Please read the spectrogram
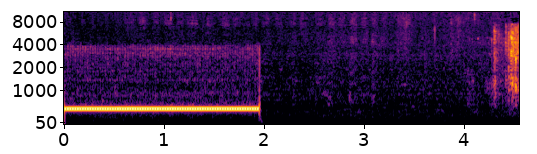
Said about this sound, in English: I'm sorry, the phone, it was ringing, I couldn't.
